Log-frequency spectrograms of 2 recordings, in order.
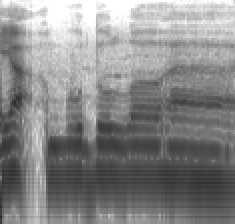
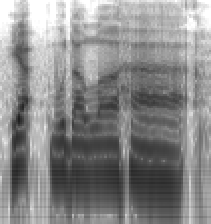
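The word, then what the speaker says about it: يعبدَ الله: Wa ya'budullaha, dan beribadahlah hanya kepada Allah. Oh ini bacanya fathah ya, karena ada an di awalnya, ada an. Ya budallaha, beribadalah engkau kepada Allah.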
